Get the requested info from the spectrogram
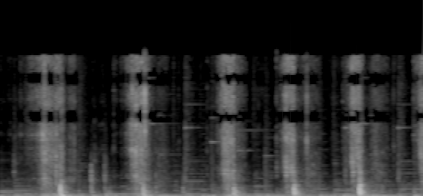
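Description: Kitchen knife slicing raw lotus root into rounds on a wooden cutting board: about five cuts, roughly one a second, each ending in a knock of the blade on the board.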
